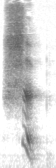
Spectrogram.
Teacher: For the fourth tone, the last one, it's very the strong falling tone, yeah? It's quite quicker than the previous one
